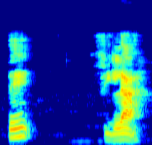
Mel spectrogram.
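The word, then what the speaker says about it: תְּפִלָּה: Aquí entonces aparece la otra tab para ah tener claro cómo están las sílabas. A ta bien. Y aquí tenemos otro ejemplo con esta otra palabra en hebreo te filá, ¿no?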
